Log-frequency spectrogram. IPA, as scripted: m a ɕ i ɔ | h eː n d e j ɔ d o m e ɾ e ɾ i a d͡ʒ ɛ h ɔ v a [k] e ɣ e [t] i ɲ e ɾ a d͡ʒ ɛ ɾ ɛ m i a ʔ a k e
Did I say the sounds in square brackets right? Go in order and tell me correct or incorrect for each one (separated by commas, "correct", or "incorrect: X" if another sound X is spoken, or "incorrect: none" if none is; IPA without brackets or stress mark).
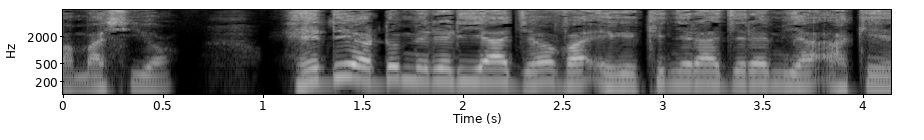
incorrect: ʔ, incorrect: k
